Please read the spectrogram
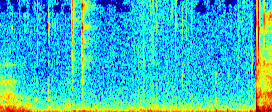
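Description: Near silence: room tone, with a single faint click near the end.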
